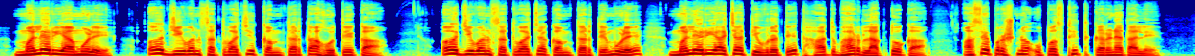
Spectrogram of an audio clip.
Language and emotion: Marathi, neutral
